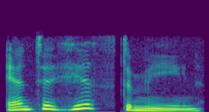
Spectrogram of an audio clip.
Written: antihistamine

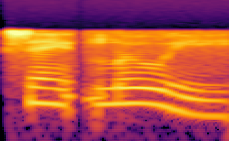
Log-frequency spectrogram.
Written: Saint Louis, Lake

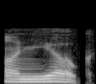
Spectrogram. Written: unyoke

